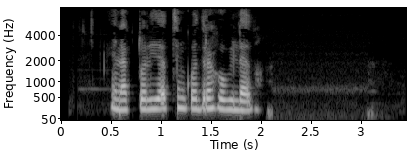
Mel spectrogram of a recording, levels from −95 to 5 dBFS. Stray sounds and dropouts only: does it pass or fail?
pass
